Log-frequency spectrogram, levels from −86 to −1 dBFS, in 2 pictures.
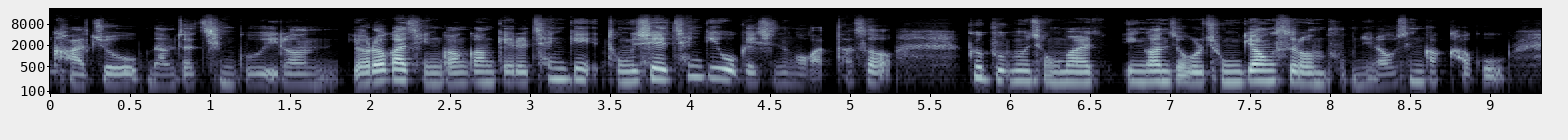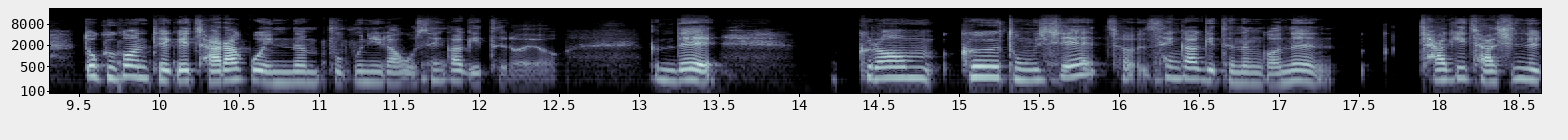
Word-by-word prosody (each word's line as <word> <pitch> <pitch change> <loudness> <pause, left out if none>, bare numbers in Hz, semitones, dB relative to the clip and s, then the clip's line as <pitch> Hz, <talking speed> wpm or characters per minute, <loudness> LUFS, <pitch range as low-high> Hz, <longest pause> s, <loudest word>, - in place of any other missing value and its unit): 가족, 160 0 -2
남자 155 +2 -6
친구 160 -2 -1
이런 160 0 -6
여러 185 +4 +5
가지 210 -5 +6
인간관계를 175 +1 -2
챙기 220 +1 -3
동시에 185 +5 +5
챙기고 235 -2 -2
계시는 170 0 -4
것 - - -12
같아서 - - -5 0.5
그 245 - -3
부분은 195 -2 -6
정말 175 -1 0 0.2
인간적으로 185 -1 -1
존경스러운 180 -1 +2
부분이라고 150 -1 -11
생각하고. 185 +2 -7 0.4
또 265 - +5
그건 255 +1 +3
되게 200 -1 +4
잘하고 205 +2 +6
있는 175 0 -5
부분이라고 175 0 -6
생각이 200 -4 -3
들어요. - - -11 0.6
근데 205 -2 +4 0.9
그럼 245 0 +2 0.2
그 255 0 +4
동시에 225 +5 +1
저 - - -5
생각이 230 -5 0
드는 175 -2 -6
거는 180 +4 -1 0.6
'자기 210 +3 +4
자신을 200 +3 +3
190 Hz, 320 characters per minute, -25 LUFS, 175-215 Hz, 0.9 s, 가지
